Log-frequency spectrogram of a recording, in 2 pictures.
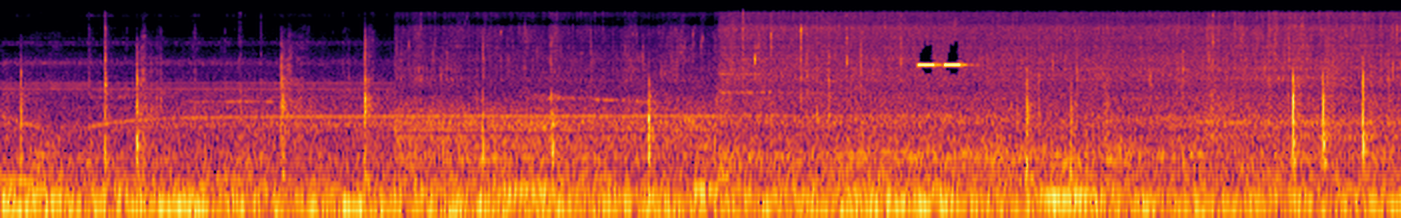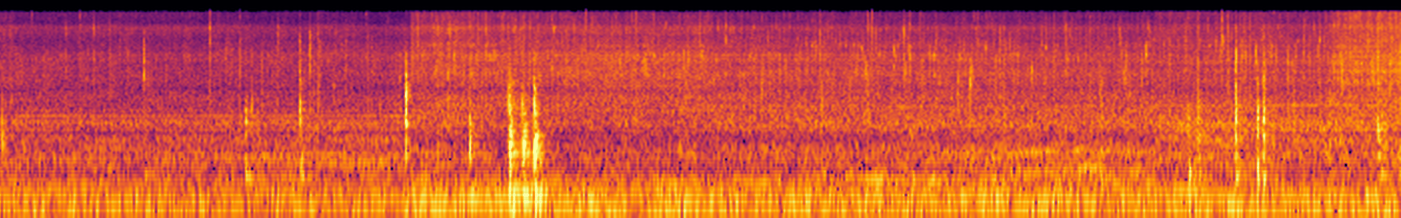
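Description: Food frying in a pan, sizzling and growing louder in the second half, with scattered clicks and clatter of a utensil stirring. A short high electronic beep sounds about a third of the way in.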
